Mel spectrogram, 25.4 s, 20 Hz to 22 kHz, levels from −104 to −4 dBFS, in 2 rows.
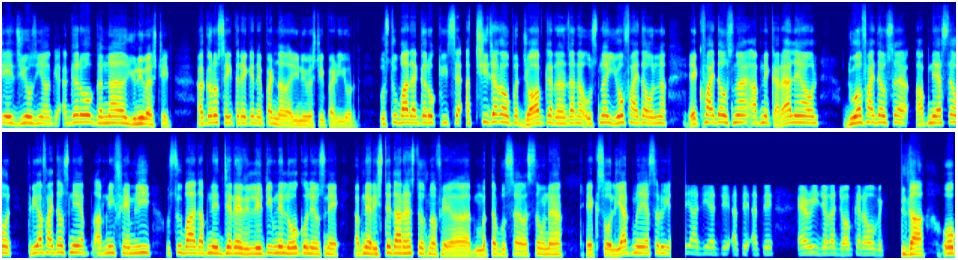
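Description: At 21.62 s the speech drops out for 200 ms, then comes back roughly 10 dB quieter and boxy, with nothing above 3.8 kHz and a faint new background noise, until 24.71 s. That's likely the input switched to a poorer device.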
